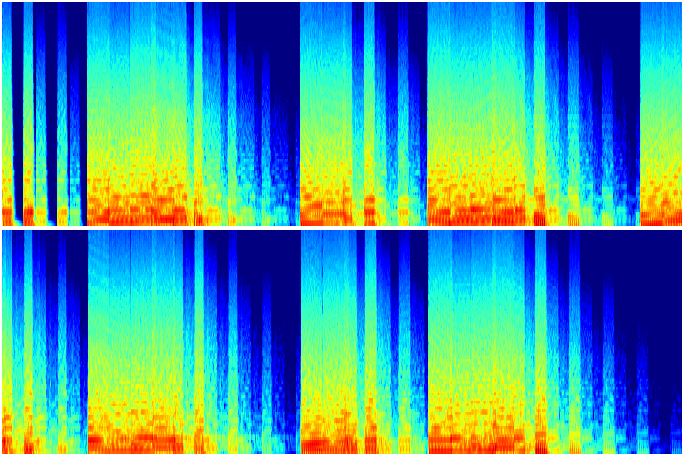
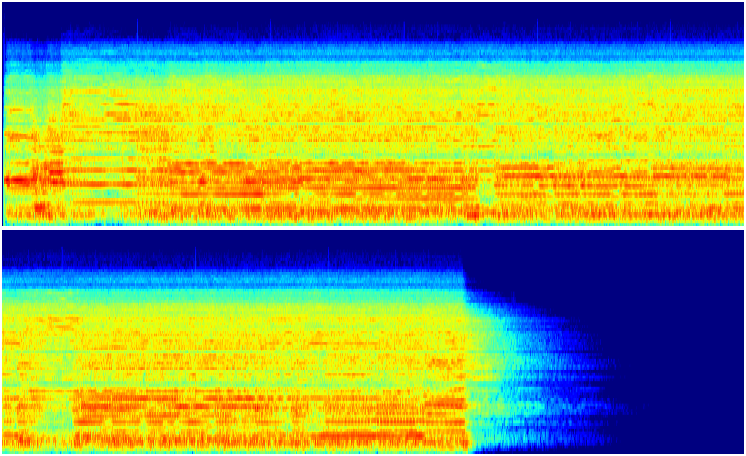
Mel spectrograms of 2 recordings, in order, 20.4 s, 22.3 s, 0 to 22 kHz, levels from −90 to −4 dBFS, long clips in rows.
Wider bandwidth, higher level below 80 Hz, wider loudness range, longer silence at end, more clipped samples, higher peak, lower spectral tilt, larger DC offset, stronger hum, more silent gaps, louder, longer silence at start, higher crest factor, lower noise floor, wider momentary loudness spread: first, over 20 kHz vs 12 kHz; first, -26 dBFS vs -52 dBFS; about the same, 4 LU vs 3 LU; second, 1.1 s vs 3.6 s; neither; about the same, -4 dBFS vs -2 dBFS; first, -6.5 dB/octave vs -3 dB/octave; neither; neither; first, 1.21-1.27 s vs none; second, -21 LUFS vs -16 LUFS; about the same, 0 s vs 0 s; about the same, 16 dB vs 16 dB; second, -72 dBFS vs under -90 dBFS; first, 18 LU vs 2 LU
